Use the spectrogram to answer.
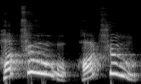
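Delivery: high, exaggerated hachoos; loud-mouthed mock sneezing fit; cried-out pretend sneezes. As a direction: cry out two fake sneezes. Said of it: "cried Joe".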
